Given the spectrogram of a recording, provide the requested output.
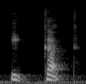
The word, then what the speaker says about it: Ikat: So totally it is pronounced as Ikat. Now got it, children? Listen here. I, you have to take the word in it. K-A, you have to take the word in Kamala.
